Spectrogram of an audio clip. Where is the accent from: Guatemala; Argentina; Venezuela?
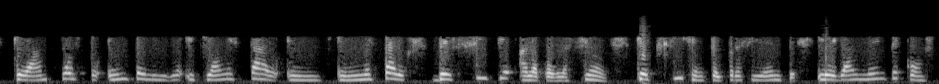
Venezuela; como nosotros venezolanos sabemos y queremos vivir en paz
